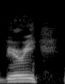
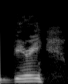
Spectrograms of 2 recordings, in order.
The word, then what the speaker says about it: Vuori: In addition to my often discussed coat from Vuori, which is pronounced and spelled, I should say, V-U-O-R-I.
